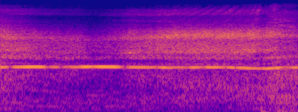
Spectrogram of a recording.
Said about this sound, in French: J'entends le grincement des freins qui se décollent des rails, le crissement des roues. Les moteurs tournent à plein régime. Direction l'Angleterre.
